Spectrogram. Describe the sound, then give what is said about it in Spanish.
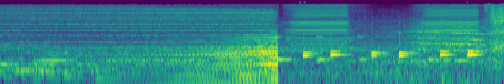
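A loud, harsh electronic buzzing drone suddenly cuts off, giving way to a repeating pattern of short, bright alarm beeps from a phone alarm. “Mi cerebro apenas pudo procesar que el sonido provenía de la alarma de mi teléfono.”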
